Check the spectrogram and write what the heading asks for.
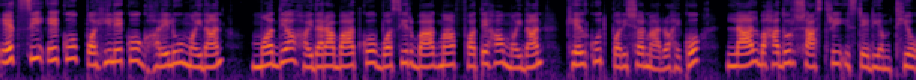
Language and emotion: Nepali, neutral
